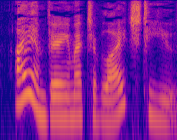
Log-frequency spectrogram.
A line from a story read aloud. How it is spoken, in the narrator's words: said Emma, laughing again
